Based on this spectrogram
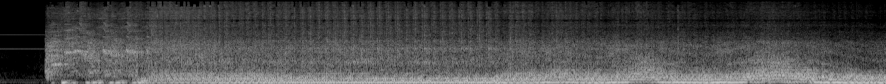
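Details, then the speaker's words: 2024 Polaris RZR XP1000 after Trinity Stage 5 full-system exhaust install with O2 sensor refitted; fires instantly into loud, throaty exhaust note, revs rise and fall cleanly with no misses or rattles; normal start and rev. "I really like the way it sounds. You know, there is a performance gain obviously with it."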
